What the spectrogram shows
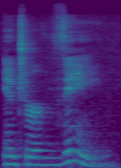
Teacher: you've got three syllables, stress on the third one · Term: anapestic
